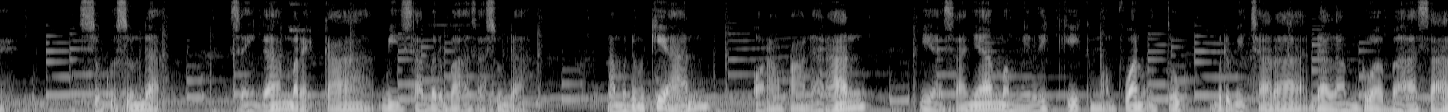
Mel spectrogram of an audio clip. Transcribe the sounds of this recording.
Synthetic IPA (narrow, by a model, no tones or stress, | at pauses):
sukṵsunda̰h | səɦiŋɡaməɾḛkabisabərbaɦasa̰sunda̰h | nʔamundəmikian | ʔoɾʔaŋpəŋadaɾan | biasa̰ɲaməmilikikəma̰mpuanunt̪ʊk̚ | bərbit͡ʃa̰ɾadalamduabaɦasa̰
